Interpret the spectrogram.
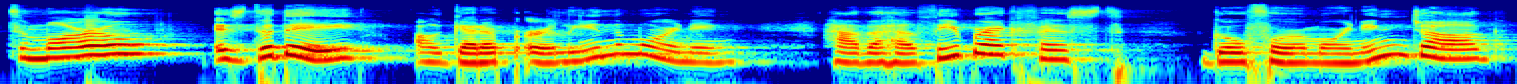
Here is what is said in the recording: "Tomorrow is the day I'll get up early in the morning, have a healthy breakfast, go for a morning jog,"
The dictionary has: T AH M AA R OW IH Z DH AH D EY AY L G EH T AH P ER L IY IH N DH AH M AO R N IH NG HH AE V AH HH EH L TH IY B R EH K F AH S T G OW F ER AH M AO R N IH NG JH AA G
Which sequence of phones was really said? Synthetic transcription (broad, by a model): T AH M AA R OW IH Z DH AH D EY AY L G EH T AH P ER L IY IH N DH AH M AO R N IH NG HH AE V AH HH EH L TH IY B R EH K F AH S T G OW F ER AH M AO R N IH NG JH AA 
